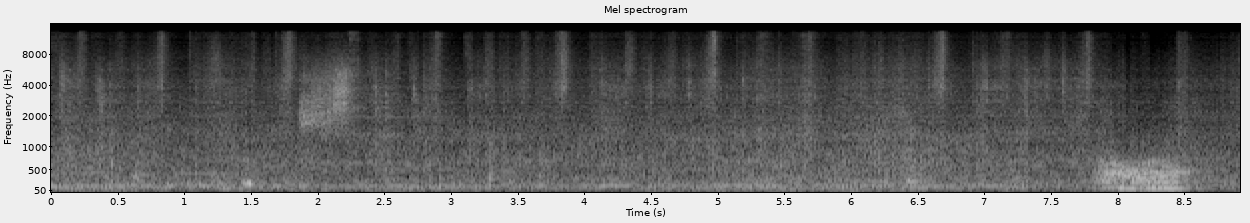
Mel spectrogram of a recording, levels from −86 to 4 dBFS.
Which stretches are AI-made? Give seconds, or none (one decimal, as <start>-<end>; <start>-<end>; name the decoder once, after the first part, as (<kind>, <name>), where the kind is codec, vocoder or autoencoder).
0.0-8.9 (codec, SNAC)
